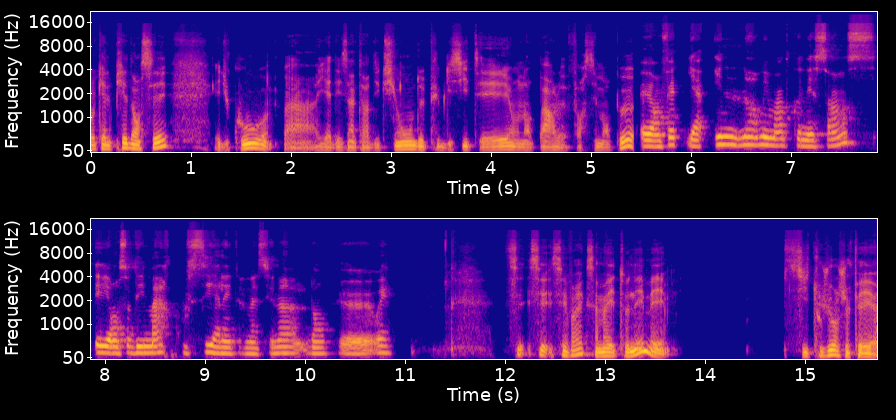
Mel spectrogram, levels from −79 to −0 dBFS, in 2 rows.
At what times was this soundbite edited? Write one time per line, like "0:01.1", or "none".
0:05.4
